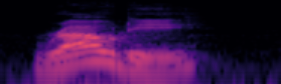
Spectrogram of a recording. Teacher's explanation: the first part is stressed, the second part is unstressed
